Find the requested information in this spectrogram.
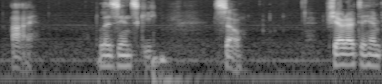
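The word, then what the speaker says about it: Laczynski: there's player on the Philadelphia Flyers named Tanner lazinski and easier pronounced than spelled because he has six consonants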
